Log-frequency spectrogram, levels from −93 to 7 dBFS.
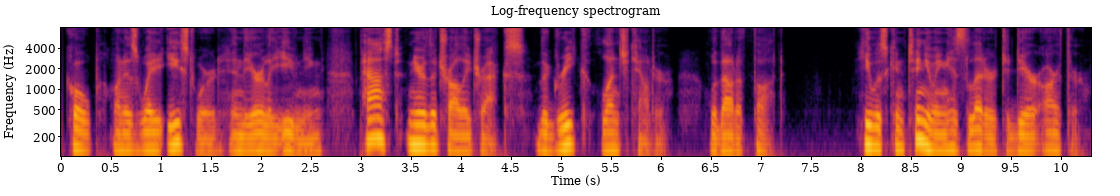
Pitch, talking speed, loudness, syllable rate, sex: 110 Hz, 170 wpm, -19 LUFS, 4.8 syllables/s, male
